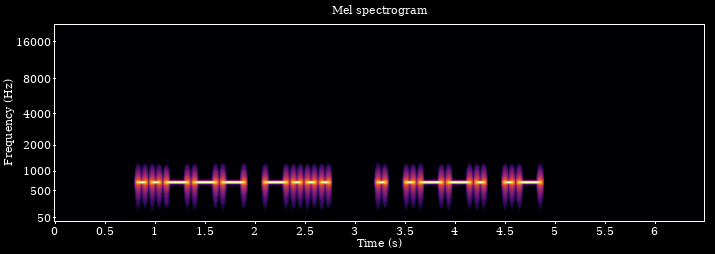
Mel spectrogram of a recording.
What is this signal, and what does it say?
Morse code, heard as a keyed tone, about 17 wpm, 700 Hz. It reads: 2B EPA
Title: Field Day Exchanges Encore - 17wpm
